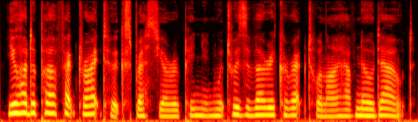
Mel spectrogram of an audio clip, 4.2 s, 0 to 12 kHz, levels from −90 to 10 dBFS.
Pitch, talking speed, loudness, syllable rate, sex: 200 Hz, 275 wpm, -19 LUFS, 6.5 syllables/s, female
